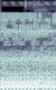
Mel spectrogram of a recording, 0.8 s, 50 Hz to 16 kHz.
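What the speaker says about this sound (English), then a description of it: "today I show to you the V8 engine model and this is the performance of this engine" A small V8 engine model runs steadily, a continuous buzzing drone with a fast regular pulse, loud and close throughout.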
